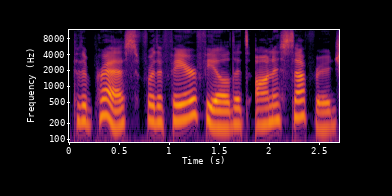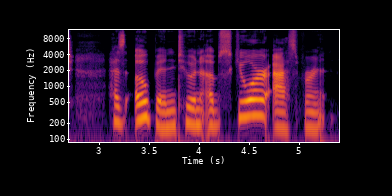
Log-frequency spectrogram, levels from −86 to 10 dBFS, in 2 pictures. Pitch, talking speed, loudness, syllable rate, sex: 205 Hz, 180 wpm, -18 LUFS, 5.3 syllables/s, female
